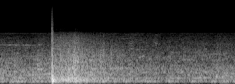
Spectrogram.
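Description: A single loud firework bang about half a second in, its echo dying away over the following second.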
